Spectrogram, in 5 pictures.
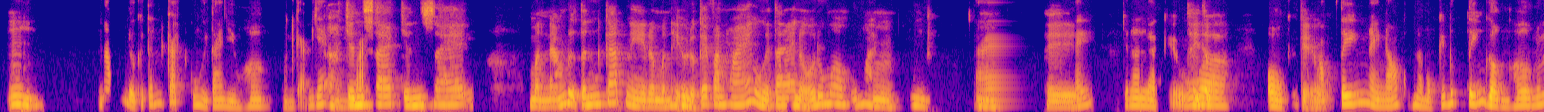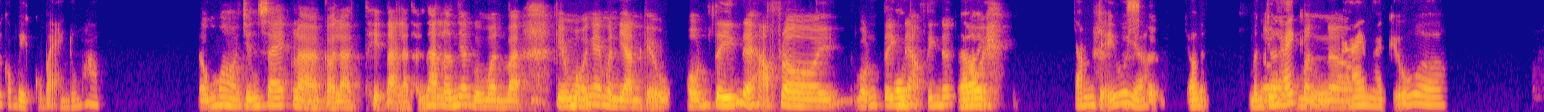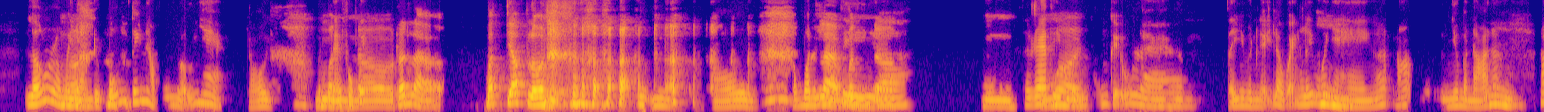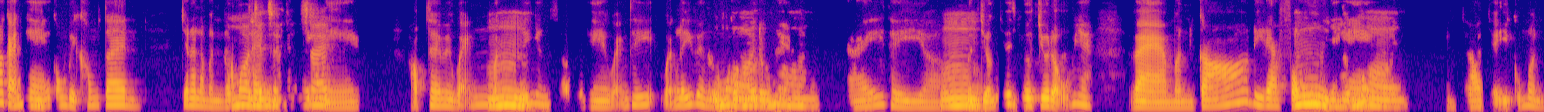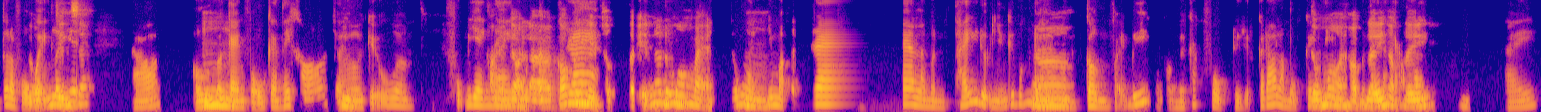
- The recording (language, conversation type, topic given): Vietnamese, unstructured, Công việc trong mơ của bạn là gì?
- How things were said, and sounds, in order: distorted speech; tapping; other background noise; tongue click; other noise; static; mechanical hum; chuckle; chuckle; laugh; background speech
